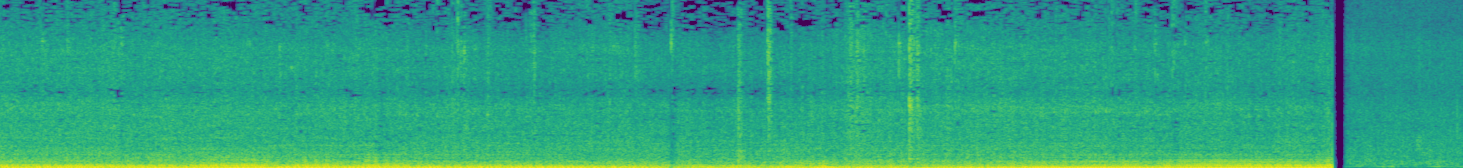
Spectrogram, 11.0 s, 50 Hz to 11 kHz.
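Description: Loud, steady rumble of a jeepney's engine as it carries a load of passengers along Road 2, droning constantly and close up, with small swells, then abruptly cut off near the end; no speech.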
